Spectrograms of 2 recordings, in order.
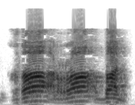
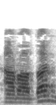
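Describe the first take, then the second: First: The word begins with a rasping gh sound. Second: The word begins directly with a vowel. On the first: The speaker calls it right. "Pakai ghain bukan ain" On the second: The speaker calls it wrong. "Bukan aradan"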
